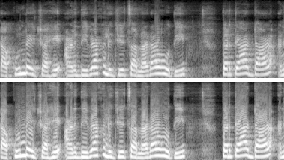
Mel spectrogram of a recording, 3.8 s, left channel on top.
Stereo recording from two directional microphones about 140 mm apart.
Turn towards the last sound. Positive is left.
turn(degrees=-30)  # may be behind; listen again after turning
